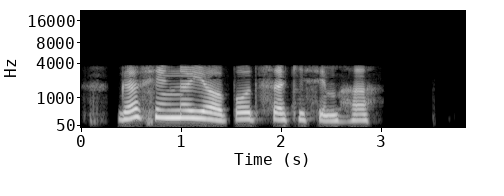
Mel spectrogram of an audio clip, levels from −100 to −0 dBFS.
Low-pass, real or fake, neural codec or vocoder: 3.6 kHz; real; none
